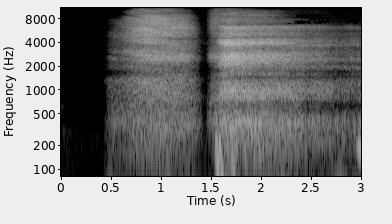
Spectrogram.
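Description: Close, audible breathing during a yoga stretch: a long drawn breath, a brief pause, then another long airy breath, loud and alone with no talking.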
